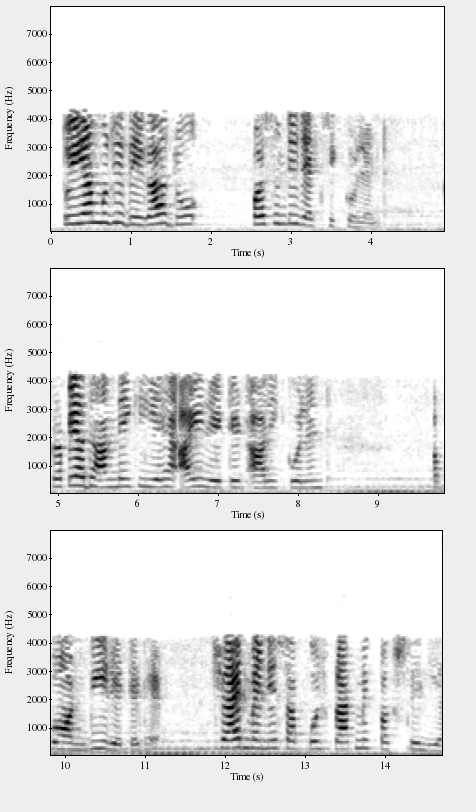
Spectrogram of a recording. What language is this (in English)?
Hindi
